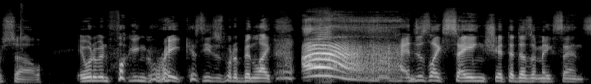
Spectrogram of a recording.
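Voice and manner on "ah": sudden loud high-pitched shriek; wild mock yell; crazed yell. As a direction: let out an unhinged cry. Imitating crazy Matt Hardy.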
